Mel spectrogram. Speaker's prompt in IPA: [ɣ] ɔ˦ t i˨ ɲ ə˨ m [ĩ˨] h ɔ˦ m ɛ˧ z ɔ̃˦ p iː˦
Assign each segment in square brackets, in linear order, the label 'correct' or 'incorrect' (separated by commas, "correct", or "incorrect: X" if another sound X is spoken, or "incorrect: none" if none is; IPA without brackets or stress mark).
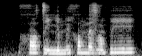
incorrect: h, incorrect: ĩ˦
